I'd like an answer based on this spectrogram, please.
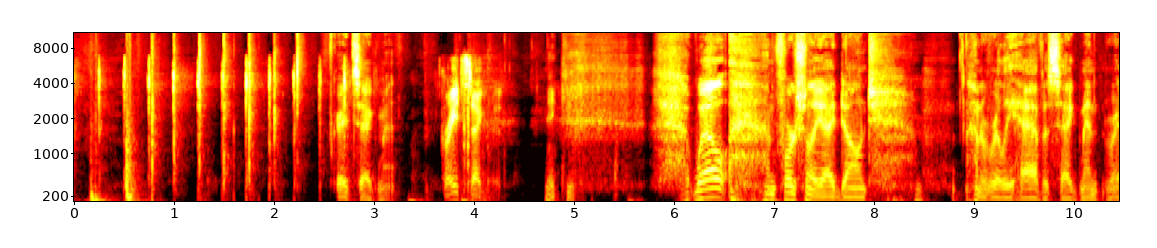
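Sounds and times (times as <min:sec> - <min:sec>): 
person clapping: 0:00.0 - 0:02.9
speech: 0:02.6 - 0:05.4, 0:06.0 - 0:10.4.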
